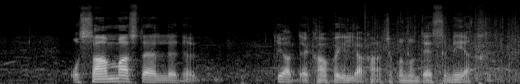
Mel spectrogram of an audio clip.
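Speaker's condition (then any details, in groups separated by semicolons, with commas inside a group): No condition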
